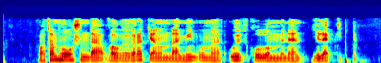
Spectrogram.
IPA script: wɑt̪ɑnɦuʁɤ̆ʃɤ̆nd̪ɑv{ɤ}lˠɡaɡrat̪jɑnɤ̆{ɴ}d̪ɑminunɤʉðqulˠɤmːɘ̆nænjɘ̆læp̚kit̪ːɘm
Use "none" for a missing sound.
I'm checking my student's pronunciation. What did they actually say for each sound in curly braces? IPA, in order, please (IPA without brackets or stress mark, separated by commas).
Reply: o, n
